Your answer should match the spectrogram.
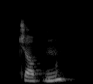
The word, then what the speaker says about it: jobben: Jobben versus arbeiten. Both jobben, pronounced with a hard J, and arbeiten mean to work.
